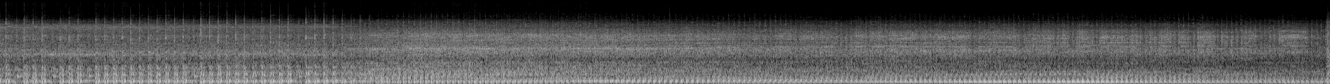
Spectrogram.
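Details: 1969 Bolens 850 tractor, Wisconsin S8D 8.25HP single-cylinder, run after carburetor initial adjustment while tuning points: revving hard, uneven rough knocking through exhaust beat; knocks badly at high RPM, idles poorly, smokes; cause unclear.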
